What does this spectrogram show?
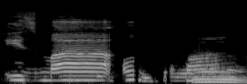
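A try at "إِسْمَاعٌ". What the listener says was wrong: Harus panjang. Isma'un.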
